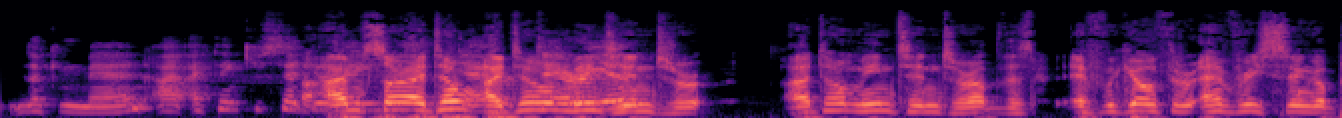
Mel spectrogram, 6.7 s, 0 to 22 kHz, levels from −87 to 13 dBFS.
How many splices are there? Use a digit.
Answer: 2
